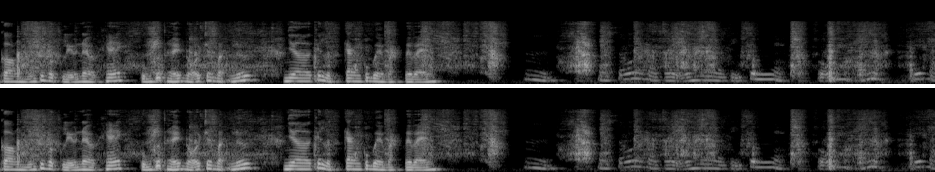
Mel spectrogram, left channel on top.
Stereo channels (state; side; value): normal; both; correlation 0.95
